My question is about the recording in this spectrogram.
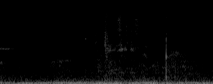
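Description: Marker pen writing numbers on a whiteboard: short scratchy strokes, most of them about a second in, over a steady low hum.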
